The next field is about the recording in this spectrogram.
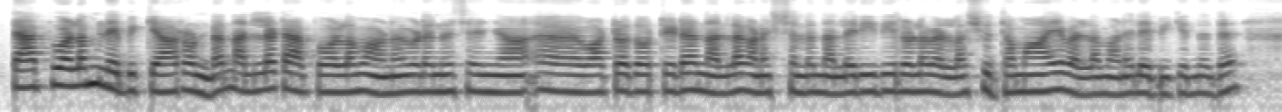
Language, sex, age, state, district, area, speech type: Malayalam, female, 30-45, Kerala, Ernakulam, rural, spontaneous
